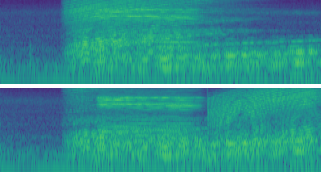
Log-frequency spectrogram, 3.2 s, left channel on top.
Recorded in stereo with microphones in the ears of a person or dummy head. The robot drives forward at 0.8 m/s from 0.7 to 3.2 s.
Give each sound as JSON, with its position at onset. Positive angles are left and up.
{"t": 1.0, "sound": "a buzzer", "side_deg": -10, "distance_m": 1.3}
